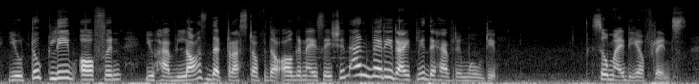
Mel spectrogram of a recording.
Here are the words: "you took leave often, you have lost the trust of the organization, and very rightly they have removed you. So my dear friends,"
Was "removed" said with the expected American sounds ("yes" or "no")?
yes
